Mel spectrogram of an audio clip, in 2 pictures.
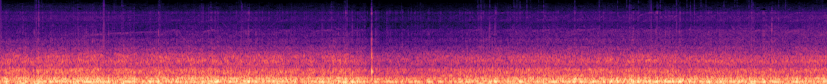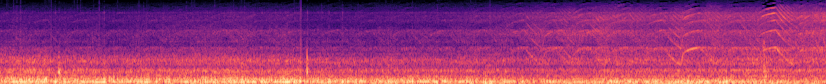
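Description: Wind rushes loudly past, as if heard while riding fast outdoors.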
